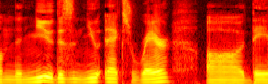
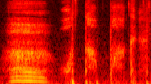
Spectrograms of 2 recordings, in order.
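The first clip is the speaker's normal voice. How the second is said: gasp, then a whispered swear; breathless disbelief, barely voiced; shocked whisper; 7 semitones higher, 13 dB quieter, much slower than usual. Real, not acted. Stunned by high ammo stat.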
